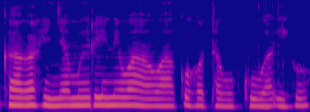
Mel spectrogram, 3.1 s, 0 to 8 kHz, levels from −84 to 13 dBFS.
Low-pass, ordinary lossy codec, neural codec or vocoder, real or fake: none; none; none; real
